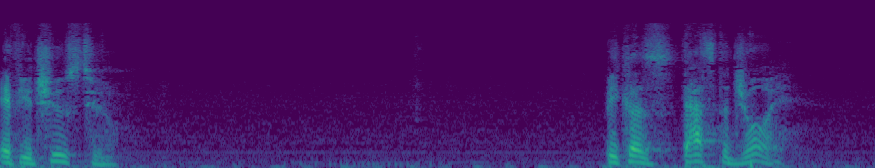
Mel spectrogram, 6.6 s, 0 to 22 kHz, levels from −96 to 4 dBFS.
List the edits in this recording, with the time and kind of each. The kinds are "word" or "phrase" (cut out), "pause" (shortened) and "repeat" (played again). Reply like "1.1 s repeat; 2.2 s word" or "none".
5.1 s pause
